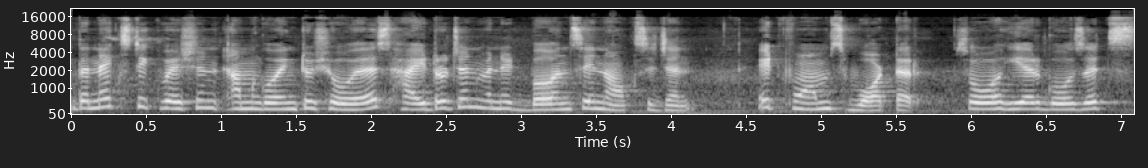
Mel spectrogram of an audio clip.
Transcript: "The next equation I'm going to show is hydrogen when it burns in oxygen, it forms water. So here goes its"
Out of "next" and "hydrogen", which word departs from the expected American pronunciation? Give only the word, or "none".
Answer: none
